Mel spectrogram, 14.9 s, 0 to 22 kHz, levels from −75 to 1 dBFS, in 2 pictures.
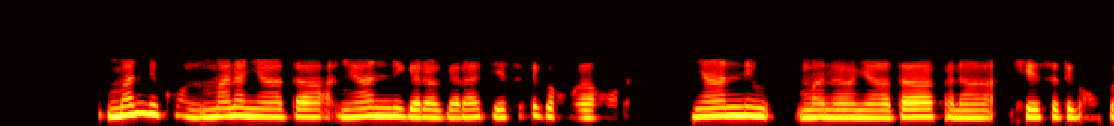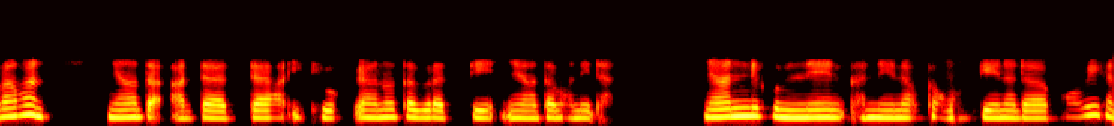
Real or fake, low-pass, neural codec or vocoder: fake; 3.6 kHz; codec, 24 kHz, 1.2 kbps, DualCodec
